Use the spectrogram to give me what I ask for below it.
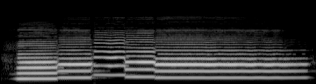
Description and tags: Non-sense sax played like a toy. Recorded mono with dynamic mic over the right hand.
loop, melody, sax, saxophone, soprano, soprano-sax, soprano-saxophone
